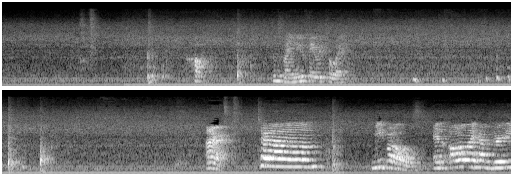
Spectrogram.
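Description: Light clicks and knocks of kitchen utensils and dishes over a faint steady hum, with short bits of a woman's voice, louder near the end.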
